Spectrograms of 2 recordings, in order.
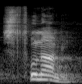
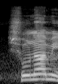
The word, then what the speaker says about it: সুনামি: শেষ যখন সুনামি স্থুনামি actually উচ্চারণটা হলো স্থুনামি সুনামি নয় বাঙালিরা বলে সুনামি সুনামি যখন এলো তখন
